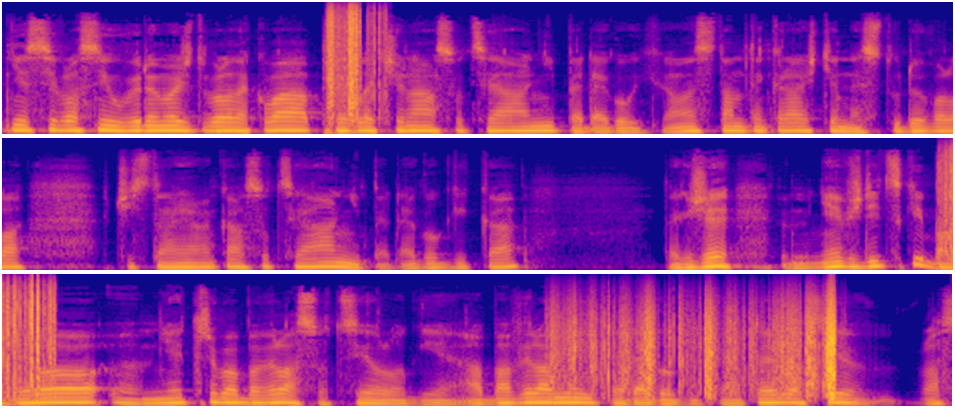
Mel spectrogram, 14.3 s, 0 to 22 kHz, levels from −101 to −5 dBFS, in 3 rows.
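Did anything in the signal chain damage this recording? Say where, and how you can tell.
Yes. Cable scratch noise, in the analogue wiring. Rough, uneven bursts, louder than the speech, sit at 1.62–1.95 s after "že to byla taková", 9.43–9.79 s after "mě vždycky", and 12.22–13.74 s after "bavila sociologie a bavila". A worn connector being moved likely varied its contact resistance.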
